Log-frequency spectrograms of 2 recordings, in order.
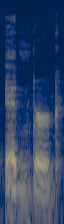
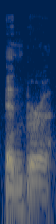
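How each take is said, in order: First: The ending is said like the end of Pittsburgh. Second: The ending is said unlike the end of Pittsburgh. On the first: The speaker calls it wrong. "you cannot call it Edinburgh, no matter what ... It's not pronounced like Pittsburgh" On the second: The speaker calls it right. "You need to call it Edinburgh"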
